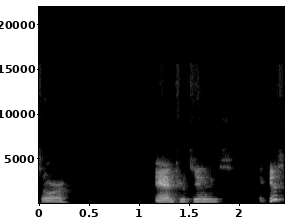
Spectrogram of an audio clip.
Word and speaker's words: androgens: okay and so when you have those andr andrens or androgens I guess it's yeah okay androgens y'all know me sometimes I mispronounce things but when you have that increased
